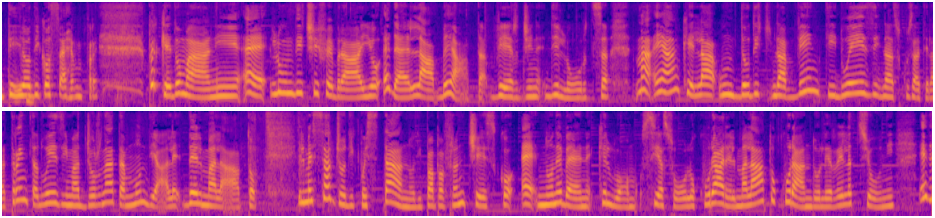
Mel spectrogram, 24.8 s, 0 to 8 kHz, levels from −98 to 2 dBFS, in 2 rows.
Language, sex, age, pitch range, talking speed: Italian, female, 40-59, 195-265 Hz, 125 wpm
